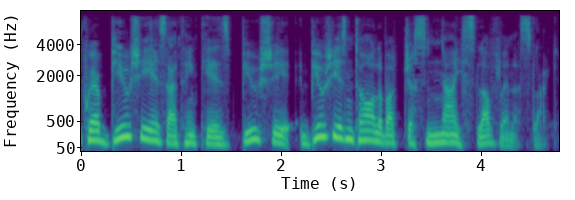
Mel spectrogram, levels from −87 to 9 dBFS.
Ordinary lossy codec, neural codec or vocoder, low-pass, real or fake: MP3, 48 kbps; none; 7.2 kHz; real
